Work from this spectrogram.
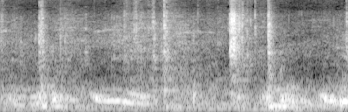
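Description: Nawabi pigeons coo softly in a loft in Tonk, Rajasthan, giving several low, repeated coos close by with a faint chirp in between.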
